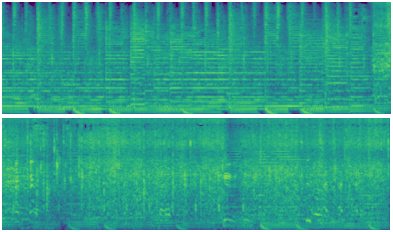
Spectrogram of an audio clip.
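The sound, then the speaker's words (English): Water splashes loudly partway through as a man is dunked in an immersion baptism, followed by a sustained wash of sloshing and crowd noise, with voices and pitched tones heard before the plunge. “it is now with your new family, my great honor and privilege, our brother, to baptize you in the name of the Father, the Son, and the Holy Spirit.”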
